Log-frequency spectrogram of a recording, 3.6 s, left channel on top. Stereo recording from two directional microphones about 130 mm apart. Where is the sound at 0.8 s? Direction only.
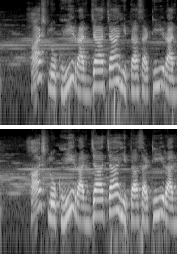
15° right (ahead or behind).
